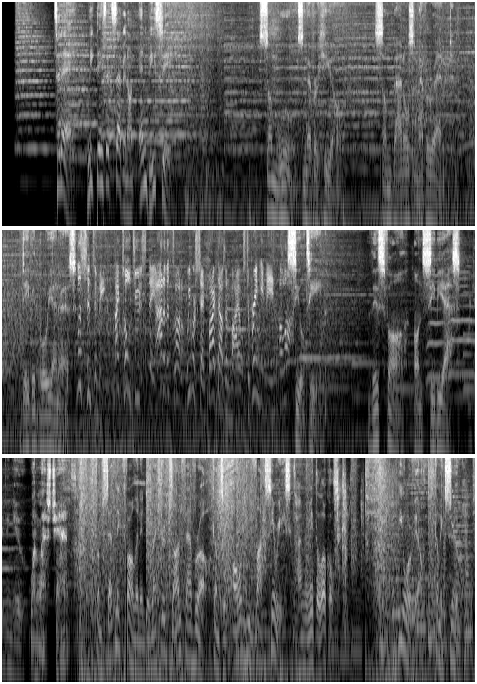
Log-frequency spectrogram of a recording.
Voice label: promo male

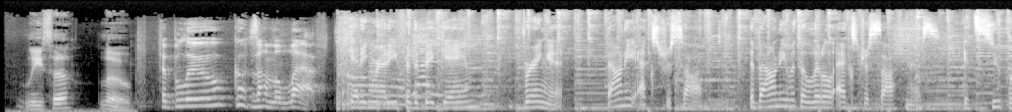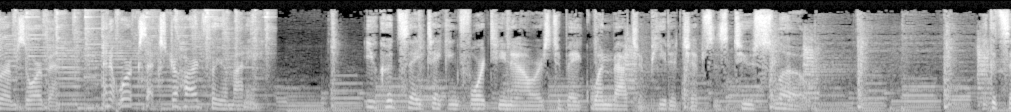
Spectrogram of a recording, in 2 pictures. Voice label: commercial, commercial women

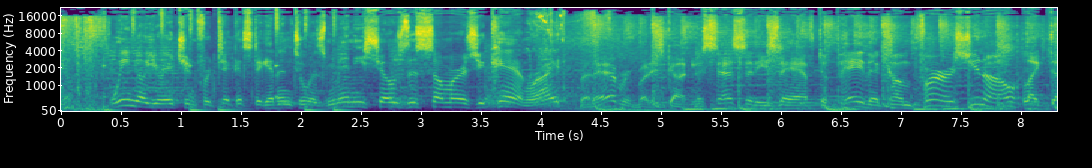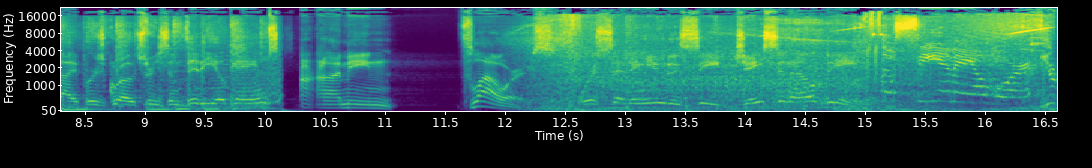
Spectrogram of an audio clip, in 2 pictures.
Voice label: radio imaging male country

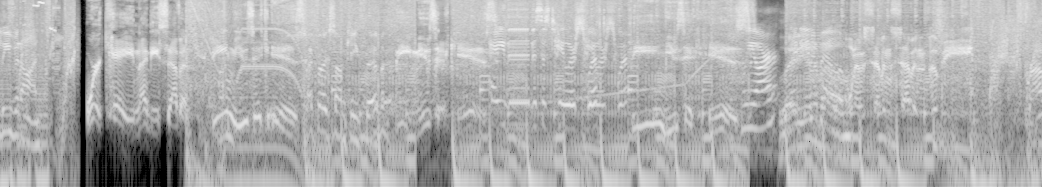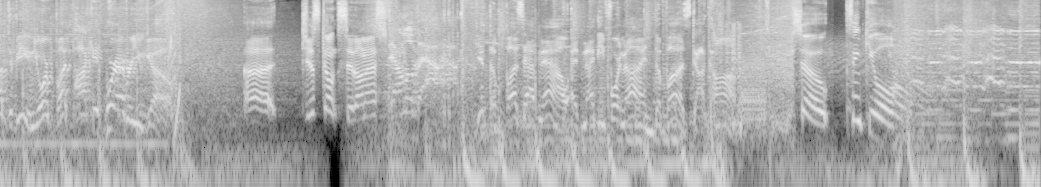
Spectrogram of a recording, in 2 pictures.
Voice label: radio country; radio imaging

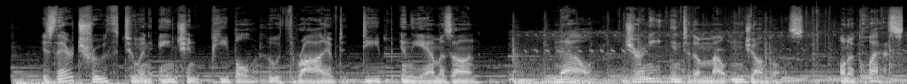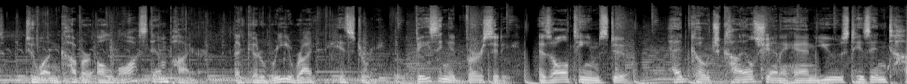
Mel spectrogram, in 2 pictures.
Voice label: narration men broadcast

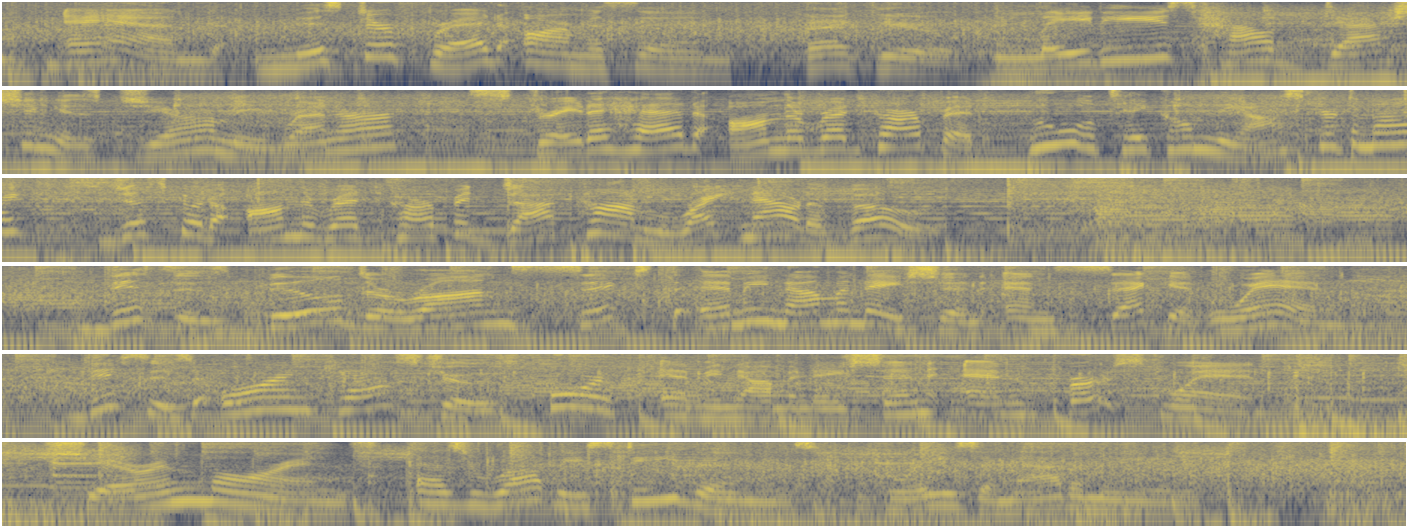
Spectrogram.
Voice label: live announce; show and stadium announcers

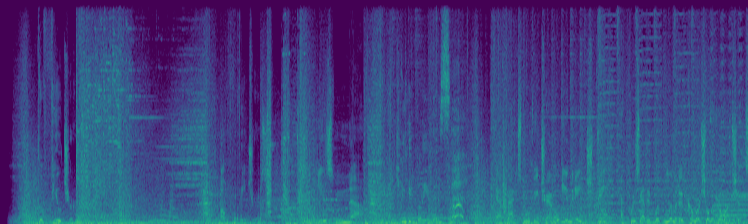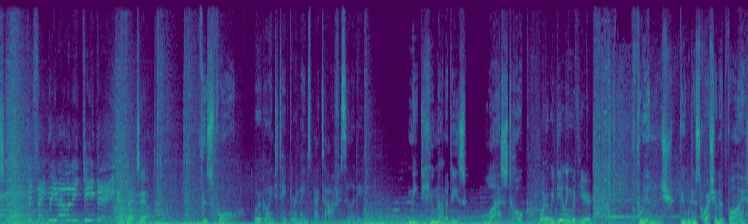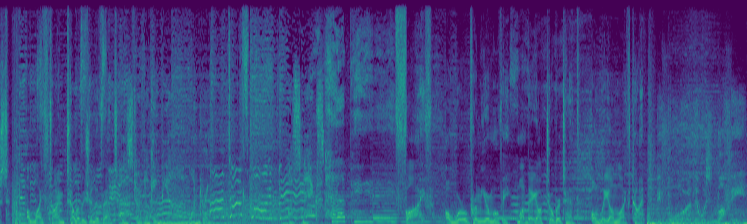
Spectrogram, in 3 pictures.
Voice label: promos dramatic, men

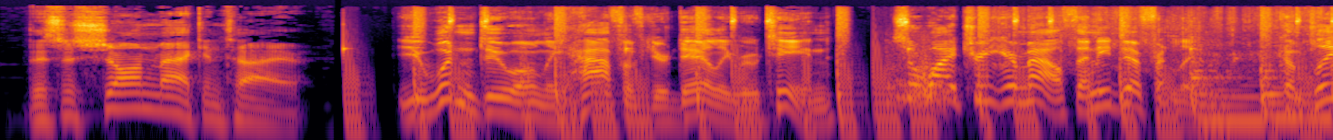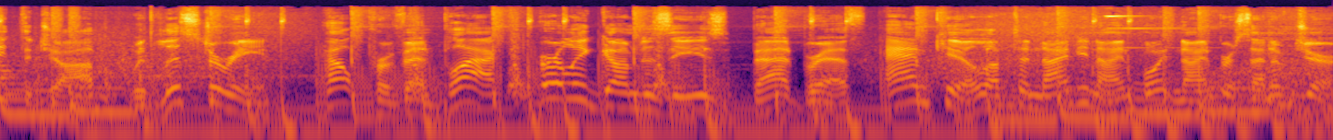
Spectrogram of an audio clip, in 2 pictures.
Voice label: commercial men

